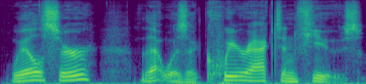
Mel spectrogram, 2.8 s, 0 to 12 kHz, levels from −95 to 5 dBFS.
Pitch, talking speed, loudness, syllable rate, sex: 135 Hz, 175 wpm, -17 LUFS, 3.9 syllables/s, male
